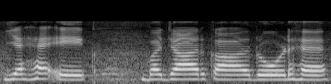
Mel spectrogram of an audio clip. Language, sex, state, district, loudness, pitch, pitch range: Hindi, female, Haryana, Rohtak, -12 LUFS, 230 Hz, 220-240 Hz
